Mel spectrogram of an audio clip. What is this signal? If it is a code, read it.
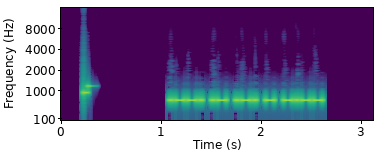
Morse code, heard as a keyed tone, about 40 wpm, 700 Hz. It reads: PARTY
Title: Sentences from Top 1400 Words - New Word Drill - 40wpm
